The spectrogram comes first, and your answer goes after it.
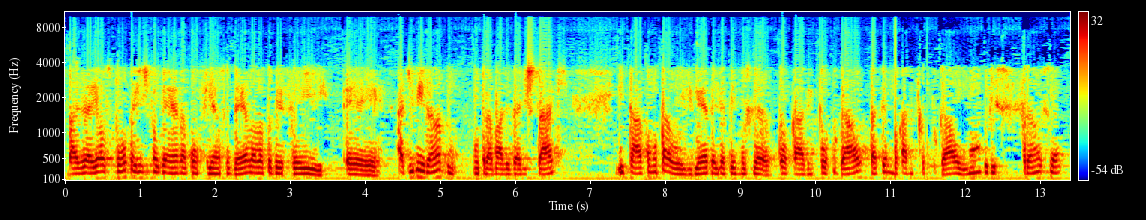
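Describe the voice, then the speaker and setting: A man's voice: fairly low pitch, fairly even intonation, moderate pace. A man with a Bahian Brazilian accent, speaking conversationally as a guest calling in to a radio interview. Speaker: phone-in guest, music project organiser. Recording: dull, band-limited remote call.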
